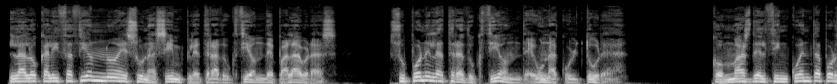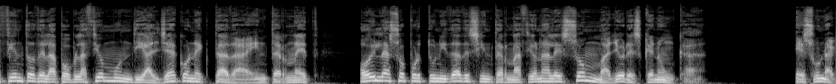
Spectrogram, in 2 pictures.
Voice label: spanish spain male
